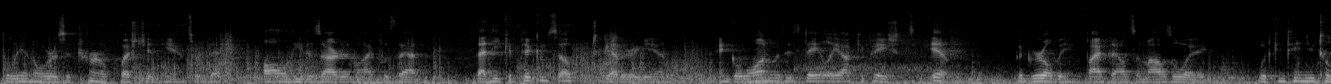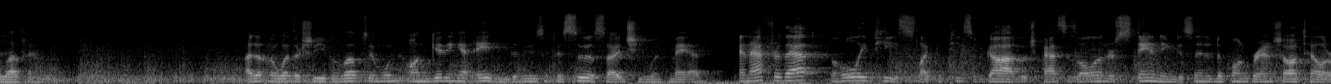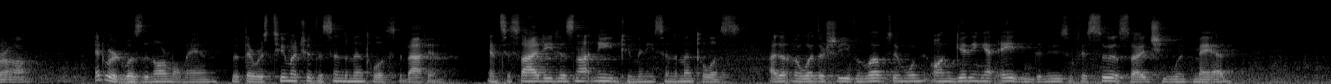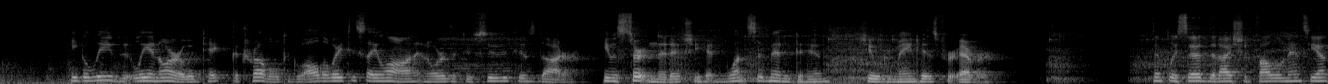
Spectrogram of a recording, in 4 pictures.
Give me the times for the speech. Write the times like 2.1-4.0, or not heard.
0.0-13.8, 15.8-26.9, 27.6-39.0, 40.6-49.9, 51.5-53.1.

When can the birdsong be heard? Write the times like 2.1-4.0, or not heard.
not heard.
